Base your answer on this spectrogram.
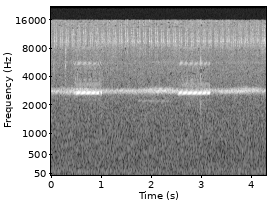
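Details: From a rose bush, a cricket's constant piercing trill with two longer, louder phrases, while a grasshopper sings on the same bush; a faint high shimmer sits above the tone.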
